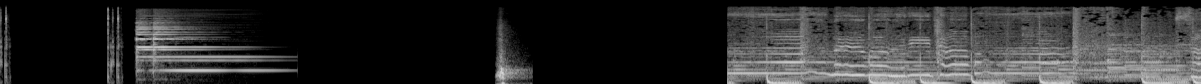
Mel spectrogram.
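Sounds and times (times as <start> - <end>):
short clicks: 1.1 - 1.3
bell-like notification ding: 1.4 - 3.0.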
